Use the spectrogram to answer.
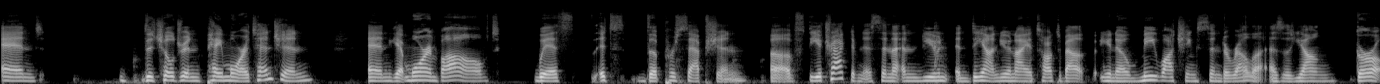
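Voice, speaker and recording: A woman with an unremarkable speaking voice, fairly low in pitch, in an American accent, at a moderate pace with fairly even intonation, in a dry, close recording with no echo. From New York City and Florida. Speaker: engineering firm business developer. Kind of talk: radio panel interview. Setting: radio studio.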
